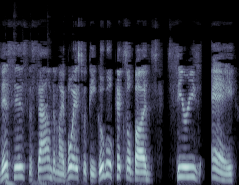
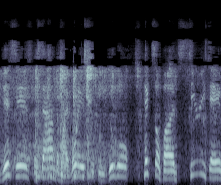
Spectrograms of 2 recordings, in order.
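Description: First: The voice is heard with no background noise. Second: The voice is heard over running background noise.

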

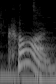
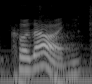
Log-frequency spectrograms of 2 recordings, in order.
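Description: First: The name is said with a German pronunciation. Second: The name is said with an English pronunciation. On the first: "If you're German, you pronounce it" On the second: "if you're not German, you pronounce it"

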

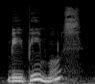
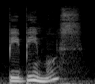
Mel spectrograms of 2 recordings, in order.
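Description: Both takes have the same delivery.

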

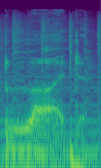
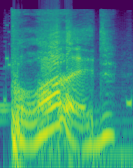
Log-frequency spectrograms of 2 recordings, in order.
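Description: First: It is said in a different, put-on voice. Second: It is said in the reader's normal voice.

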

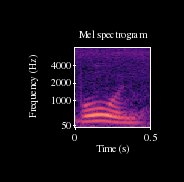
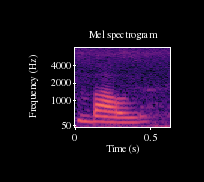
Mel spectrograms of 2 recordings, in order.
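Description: First: The vowel sounds like the one in go. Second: The vowel sounds like the one in cow. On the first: The speaker calls it right. "इसका सही pronunciation है बोल" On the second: The speaker calls it wrong. "ये भी हम सब गलत pronounce करते हैं"

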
